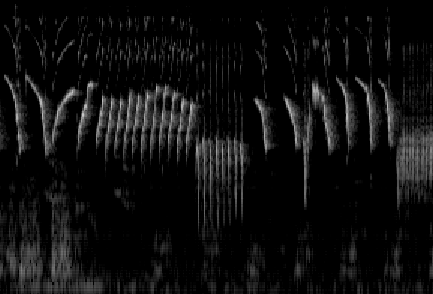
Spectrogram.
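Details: Canary master song for young birds: swooping whistles, a fast high trill, a low buzzy rattle, then more looping falling notes and a closing buzz.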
